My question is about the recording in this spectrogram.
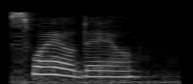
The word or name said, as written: swaledale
